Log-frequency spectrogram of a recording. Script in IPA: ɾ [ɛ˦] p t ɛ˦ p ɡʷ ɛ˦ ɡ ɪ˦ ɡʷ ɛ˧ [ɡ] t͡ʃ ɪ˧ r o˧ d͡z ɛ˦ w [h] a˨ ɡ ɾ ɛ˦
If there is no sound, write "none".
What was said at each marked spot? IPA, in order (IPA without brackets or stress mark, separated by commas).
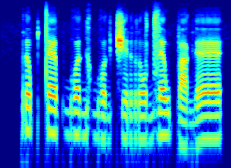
ə˦, ɡ, p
